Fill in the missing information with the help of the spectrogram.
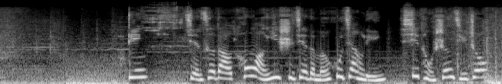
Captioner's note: ding!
